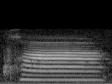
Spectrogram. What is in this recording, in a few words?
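"kwaa3", Cantonese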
